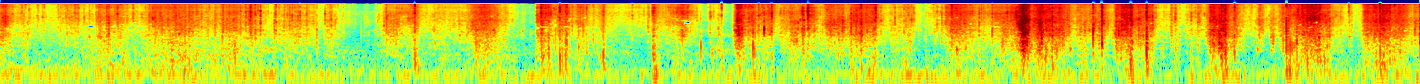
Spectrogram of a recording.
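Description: Footsteps through dry fallen leaves and pine needles on a forest floor, an irregular run of crackling, rustling steps.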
